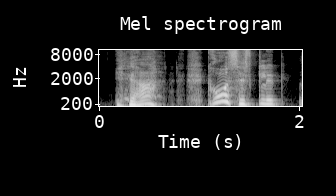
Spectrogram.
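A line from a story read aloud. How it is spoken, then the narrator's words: Laughing. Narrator (German): sagte Lotta lachend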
